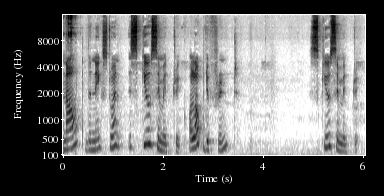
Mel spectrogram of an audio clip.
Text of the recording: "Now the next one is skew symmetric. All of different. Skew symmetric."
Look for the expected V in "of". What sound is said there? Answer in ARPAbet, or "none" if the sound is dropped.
P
